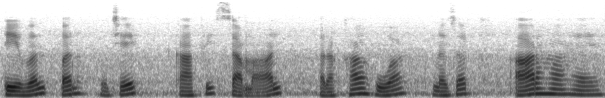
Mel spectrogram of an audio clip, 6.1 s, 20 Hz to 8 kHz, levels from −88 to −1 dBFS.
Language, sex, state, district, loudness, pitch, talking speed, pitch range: Hindi, male, Madhya Pradesh, Katni, -19 LUFS, 145 Hz, 110 wpm, 120-160 Hz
